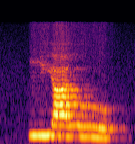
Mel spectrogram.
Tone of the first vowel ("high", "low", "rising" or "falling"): high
